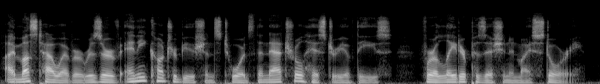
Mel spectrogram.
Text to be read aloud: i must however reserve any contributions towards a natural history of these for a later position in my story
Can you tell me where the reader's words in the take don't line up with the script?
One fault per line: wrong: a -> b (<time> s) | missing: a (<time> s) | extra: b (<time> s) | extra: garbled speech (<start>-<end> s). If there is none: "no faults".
wrong: a -> the (2.5 s)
